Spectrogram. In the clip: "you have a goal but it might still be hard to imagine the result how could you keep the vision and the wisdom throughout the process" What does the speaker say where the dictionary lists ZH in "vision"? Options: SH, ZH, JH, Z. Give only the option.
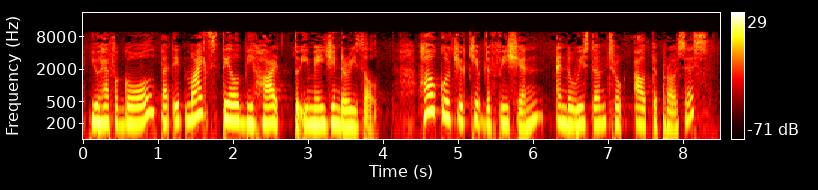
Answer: SH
